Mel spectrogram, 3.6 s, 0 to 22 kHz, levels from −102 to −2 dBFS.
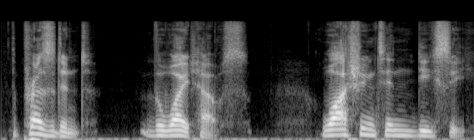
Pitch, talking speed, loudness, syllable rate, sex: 140 Hz, 135 wpm, -19 LUFS, 5.6 syllables/s, male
